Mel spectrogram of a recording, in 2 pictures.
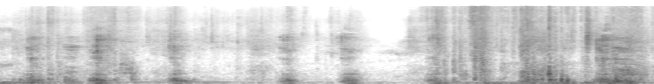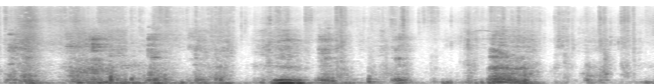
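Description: Pigs grunting, with only a few short grunts at first, then a busy run of short low grunts about four seconds in, and one louder grunt a little after nine seconds.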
